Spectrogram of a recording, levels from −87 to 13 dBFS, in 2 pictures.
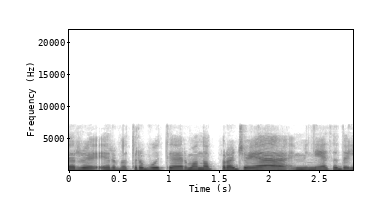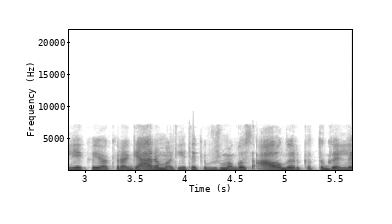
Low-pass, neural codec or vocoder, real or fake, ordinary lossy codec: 7.2 kHz; none; real; AAC, 48 kbps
